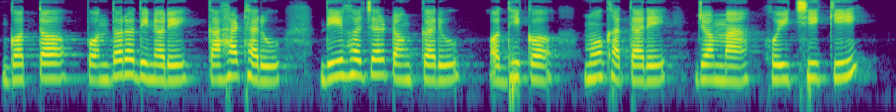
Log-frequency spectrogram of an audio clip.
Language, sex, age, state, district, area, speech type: Odia, female, 30-45, Odisha, Jajpur, rural, read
